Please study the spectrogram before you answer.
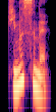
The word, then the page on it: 生娘: female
